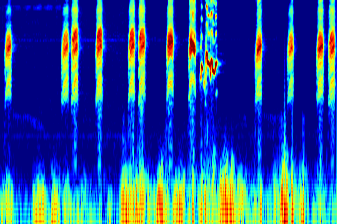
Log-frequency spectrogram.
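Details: Chattering female sooty-headed bulbul used as a lure bird: bright chip notes, often doubled, with one short warbled flourish; steady low rumbling noise throughout.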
